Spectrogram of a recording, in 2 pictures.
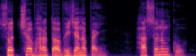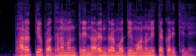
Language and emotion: Odia, neutral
